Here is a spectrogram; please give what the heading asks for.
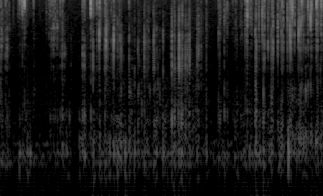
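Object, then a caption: Small quilted faux-leather belt bag. Long nails scratch across the curved top of a small quilted black leather-look belt bag resting on a palm. The result is a quiet, continuous run of quick, bright, crinkly scratches with almost no low end, coming in short overlapping bursts.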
